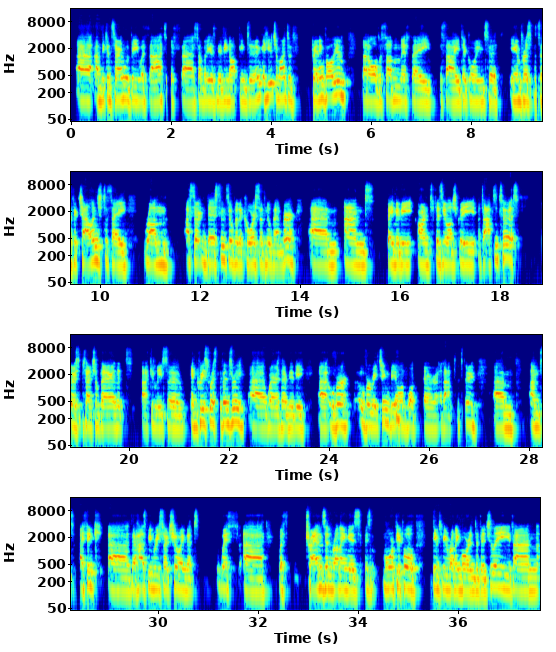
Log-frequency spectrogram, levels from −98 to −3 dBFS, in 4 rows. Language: English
